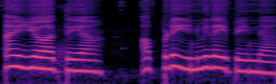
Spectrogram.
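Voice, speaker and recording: A woman performs a young, work-shy but clever daughter-in-law in an animated tale. She reasons and coaxes with cheeky confidence. The voice is close and dry, with music behind it. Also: medium pitch, a little fast, dry recording, close to an everyday voice. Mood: pleading, explaining. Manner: pleading yet self-assured explanations. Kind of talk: acted dialogue in an animated moral story.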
